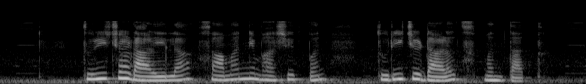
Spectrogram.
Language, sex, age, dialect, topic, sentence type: Marathi, female, 25-30, Northern Konkan, agriculture, statement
